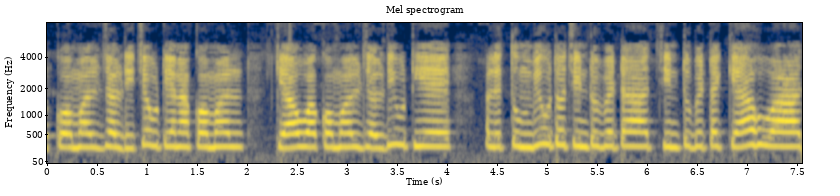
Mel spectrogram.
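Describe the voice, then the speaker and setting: A woman voicing a village husband and father in a doll storybook, speaking in a lowered voice with a fussing, boastful manner. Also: no room sound.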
